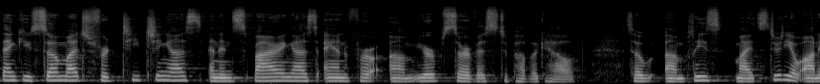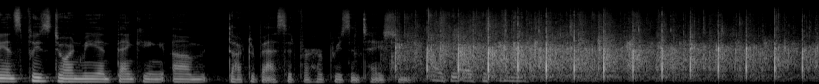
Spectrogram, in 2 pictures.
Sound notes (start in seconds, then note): 12.0 applause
